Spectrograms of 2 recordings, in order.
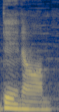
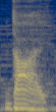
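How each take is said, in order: First: The first syllable sounds like day. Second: The first syllable sounds like die. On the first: The speaker calls it right. "Add an A and an I sound makes an A sound" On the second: The speaker calls it wrong. "I was pronouncing it Die for some reason"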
